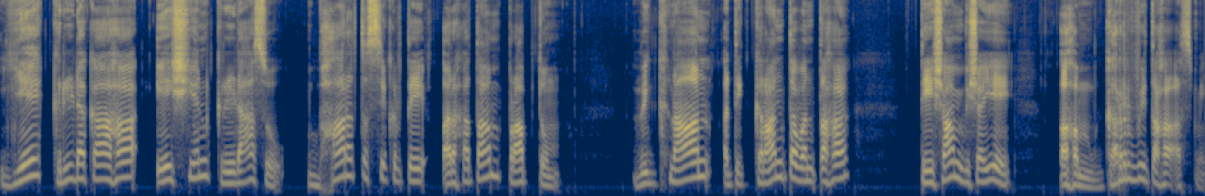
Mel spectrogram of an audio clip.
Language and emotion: Sanskrit, happy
